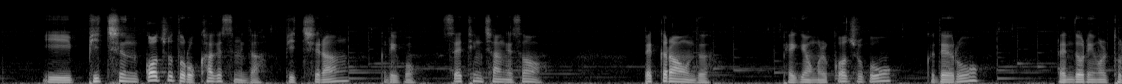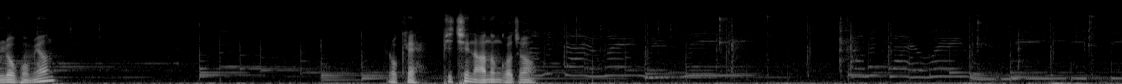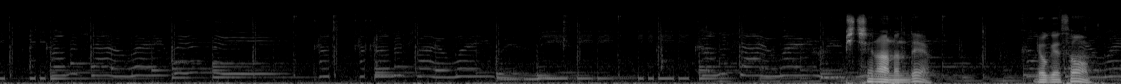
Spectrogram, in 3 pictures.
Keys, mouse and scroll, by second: 19.3 middle click, 20.1 scroll up 1, 21.1 shift+scroll up 1, 21.2 middle click, 22.2 shift+middle click, 22.8 middle click, 23.0 middle click, 23.7 scroll up 1, 23.8 scroll down 1, 24.6 scroll up 1, 25.3-25.8 scroll down 1, 25.9-28.1 shift+middle drag, 28.2 shift+middle click, 33.4-33.6 drag.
